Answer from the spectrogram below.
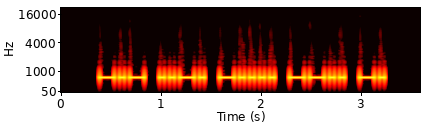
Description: Morse code, heard as a keyed tone, about 24 wpm, 700 Hz. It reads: KF6ZN
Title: Speed Racing - USA Call Signs 20wpm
